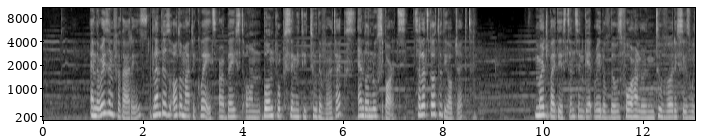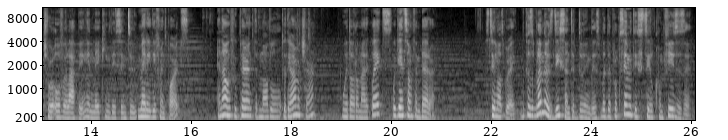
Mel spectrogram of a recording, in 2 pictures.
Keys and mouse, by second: 0.9 click, 1.9 shift+g, 2.2-3.5 drag, 6.1 Tab, 6.8 Tab, 7.7 Tab, 8.0 a, 8.5 q, 13.0 click, 16.2 Tab, 18.1 ctrl+p, 19.5 ctrl+Tab, 19.9 g, 22.4 middle click, 23.8-24.1 shift+drag, 24.5 middle click.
